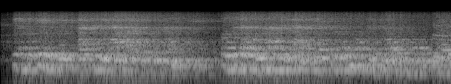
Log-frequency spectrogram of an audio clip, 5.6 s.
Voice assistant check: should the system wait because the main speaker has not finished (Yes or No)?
Yes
